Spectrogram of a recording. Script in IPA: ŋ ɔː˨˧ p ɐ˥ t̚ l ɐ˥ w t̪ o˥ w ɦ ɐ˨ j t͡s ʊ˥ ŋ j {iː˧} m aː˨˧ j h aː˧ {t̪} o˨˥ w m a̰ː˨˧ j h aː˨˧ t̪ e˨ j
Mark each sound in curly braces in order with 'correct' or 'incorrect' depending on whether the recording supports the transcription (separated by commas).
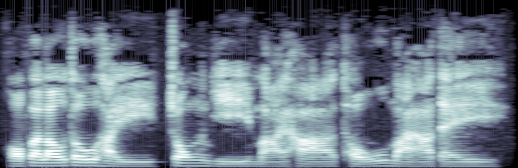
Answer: correct, incorrect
